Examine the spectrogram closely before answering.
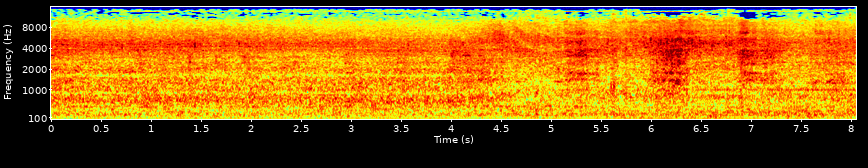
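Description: Steady rushing noise of wind and sea water.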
